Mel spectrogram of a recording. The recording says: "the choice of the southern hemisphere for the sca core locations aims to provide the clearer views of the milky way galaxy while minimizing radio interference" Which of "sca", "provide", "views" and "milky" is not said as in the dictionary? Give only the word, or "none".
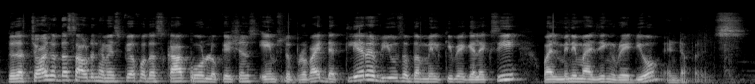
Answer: none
